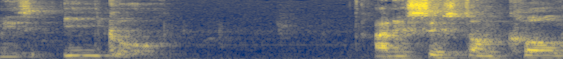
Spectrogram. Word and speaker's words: Igor: frederick frank enstein immediately rather than others name pronounced as I got insisted his name is Igor an assist on : Gene Wilder's cards are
